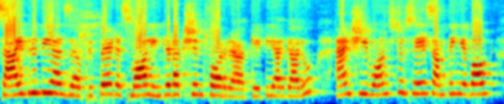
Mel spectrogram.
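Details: Adult woman speaking; Normal speech.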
